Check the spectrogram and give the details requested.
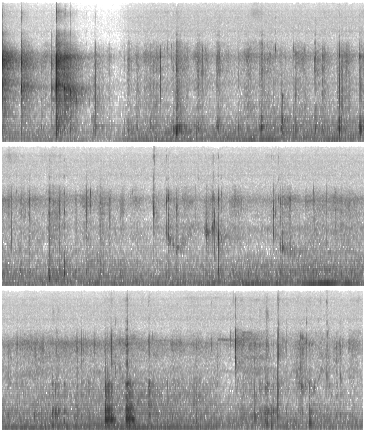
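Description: Slate bars being bitten and chewed: hard, crunchy snaps as pieces break off, then repeated crunching chews. The loudest bites come about a second in and again about two-thirds through.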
